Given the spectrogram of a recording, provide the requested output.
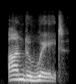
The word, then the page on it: Underweight: Indian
